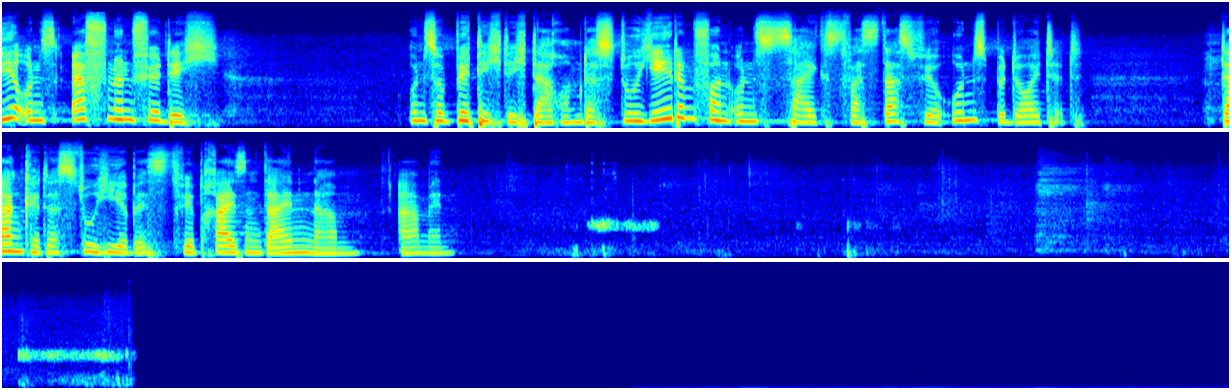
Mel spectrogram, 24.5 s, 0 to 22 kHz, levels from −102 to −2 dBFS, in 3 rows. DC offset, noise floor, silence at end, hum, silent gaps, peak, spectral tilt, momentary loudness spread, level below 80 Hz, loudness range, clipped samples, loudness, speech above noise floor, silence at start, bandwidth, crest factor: under 0.1%; under -90 dBFS; 7.4 s; none; none; -12 dBFS; -3.5 dB/octave; 23 LU; -76 dBFS; 10 LU; under 0.1%; -33 LUFS; over 56 dB; 0 s; 16 kHz; 26 dB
